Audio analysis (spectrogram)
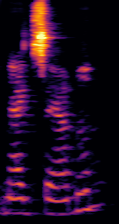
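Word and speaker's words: Magsamen: Magzamin.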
